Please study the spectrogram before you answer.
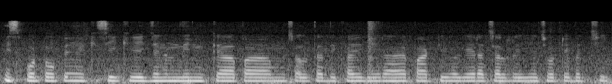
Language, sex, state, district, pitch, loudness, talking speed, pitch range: Hindi, male, Rajasthan, Bikaner, 165 Hz, -15 LUFS, 205 wpm, 160-165 Hz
